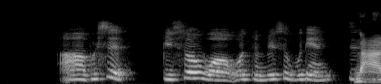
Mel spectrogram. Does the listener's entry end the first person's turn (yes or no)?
yes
